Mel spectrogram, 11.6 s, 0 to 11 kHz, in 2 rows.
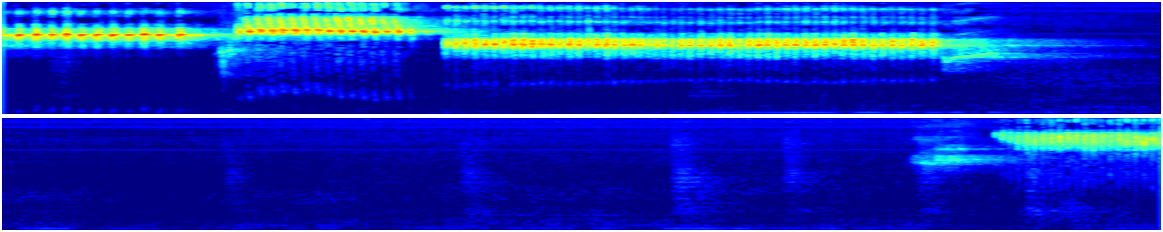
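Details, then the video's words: Yellow golden canary training song, several quick high rattling tours in succession, then several seconds of near silence before a high trill resumes. "Yellow GOLDEN Canary 12h Training Song"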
